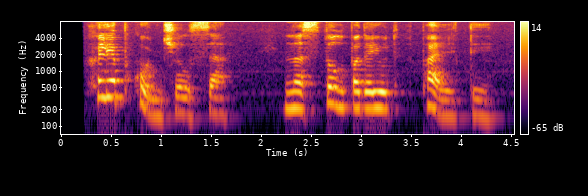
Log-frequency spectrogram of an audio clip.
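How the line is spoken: Plain. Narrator (Russian): сказала она

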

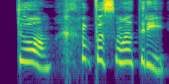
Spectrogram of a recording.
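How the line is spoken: Laughing. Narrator (Russian): смеясь

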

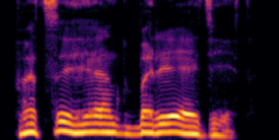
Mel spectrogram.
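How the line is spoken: Tired doctor reporting. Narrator (Russian): устало начал рапортовать доктор

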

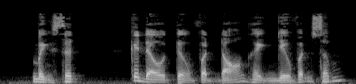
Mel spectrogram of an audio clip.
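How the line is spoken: Stammering. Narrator (Vietnamese): Nó lắp bắp nói

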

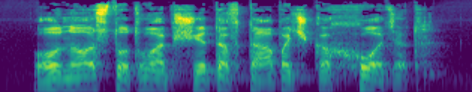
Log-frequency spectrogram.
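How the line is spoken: Grumbling. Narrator (Russian): пробурчал Шойбле

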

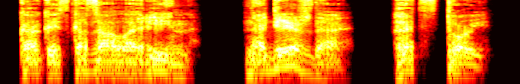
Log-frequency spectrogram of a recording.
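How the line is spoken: Smirking snort. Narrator (Russian): хмыкнул

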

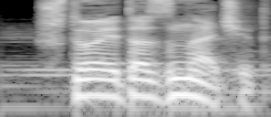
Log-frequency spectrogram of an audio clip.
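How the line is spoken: Indignant question. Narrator (Russian): спросил Андрей возмущенно

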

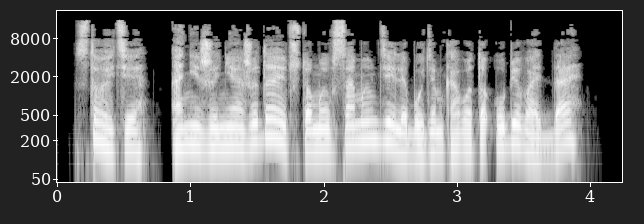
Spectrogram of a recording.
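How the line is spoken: Sudden timid speech. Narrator (Russian): Вдруг робко проговорила Афродита

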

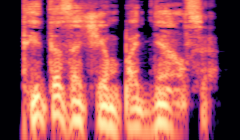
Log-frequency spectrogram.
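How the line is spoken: Whisper. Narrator (Russian): прошептала она

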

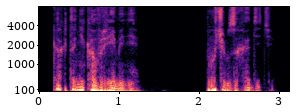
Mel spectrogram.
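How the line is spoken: Mutter. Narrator (Russian): Полковник пробормотал

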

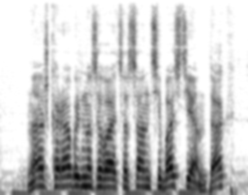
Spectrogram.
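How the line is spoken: Deliberately loud voice. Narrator (Russian): Аника нарочито громким голосом сказала на интерлингве

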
